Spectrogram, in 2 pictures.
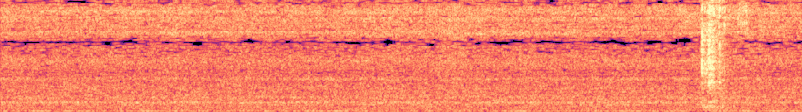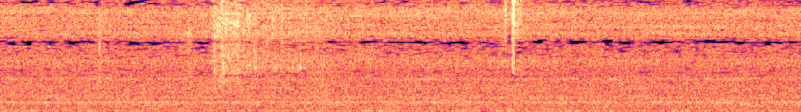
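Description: A steady mechanical hum with a low drone, broken by three light clicks a second or so apart about halfway through.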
